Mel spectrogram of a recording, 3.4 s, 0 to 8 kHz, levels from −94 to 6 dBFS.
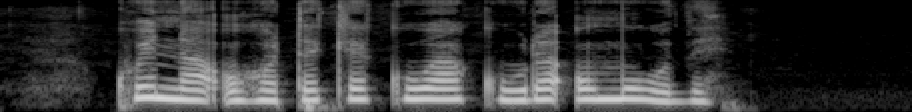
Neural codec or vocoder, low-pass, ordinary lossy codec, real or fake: none; none; none; real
